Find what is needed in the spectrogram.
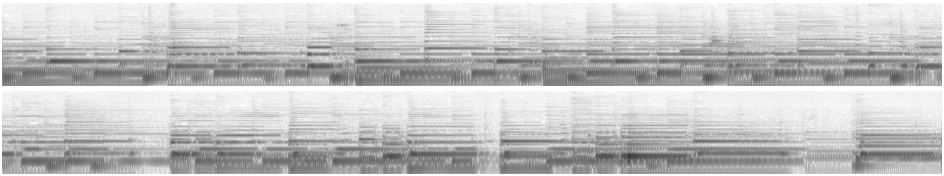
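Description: Solo acoustic guitar played by hand: a picked melody of single notes over sustained bass notes, in an even flow with a short drop in volume near the end.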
